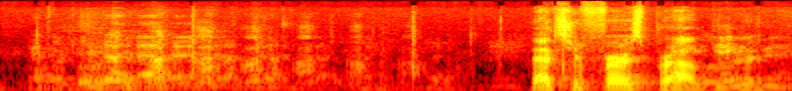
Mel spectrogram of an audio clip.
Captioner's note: laughing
